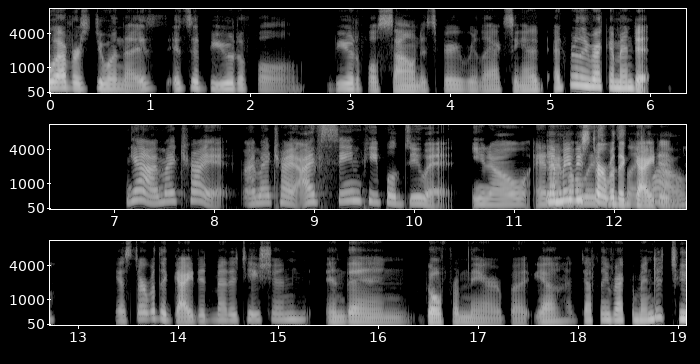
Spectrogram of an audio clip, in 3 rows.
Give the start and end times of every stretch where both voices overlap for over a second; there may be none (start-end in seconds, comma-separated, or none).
11.3-12.8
